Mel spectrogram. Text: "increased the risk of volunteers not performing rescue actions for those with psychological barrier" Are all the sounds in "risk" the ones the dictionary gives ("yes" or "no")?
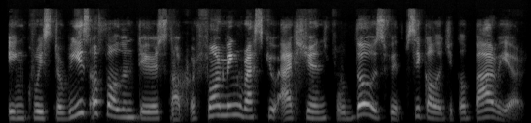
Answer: no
